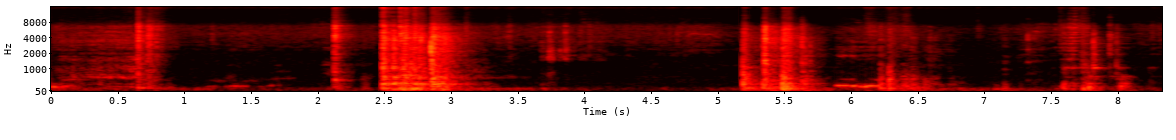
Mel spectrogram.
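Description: Metal spoon and nonstick frying pan clattering and scraping: a handful of separate knocks, the loudest about two and a half seconds in and another cluster a little past halfway, as the spoon is worked under the edge of the pan-cooked base, set down on the steel gas stovetop, and the pan is lifted off the burner grate.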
